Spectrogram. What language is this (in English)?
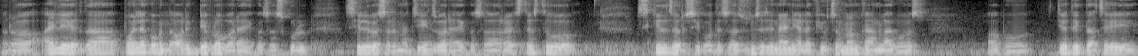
Nepali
